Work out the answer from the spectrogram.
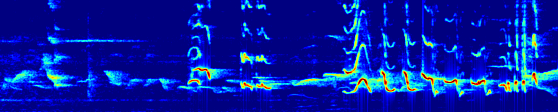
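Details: Home-kept Oriental magpie-robin answering another bird it has just heard, singing hard and unloading its learned phrases: thin twittering and whistles building into a rapid string of loud, sharp, downward-bending whistled notes.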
